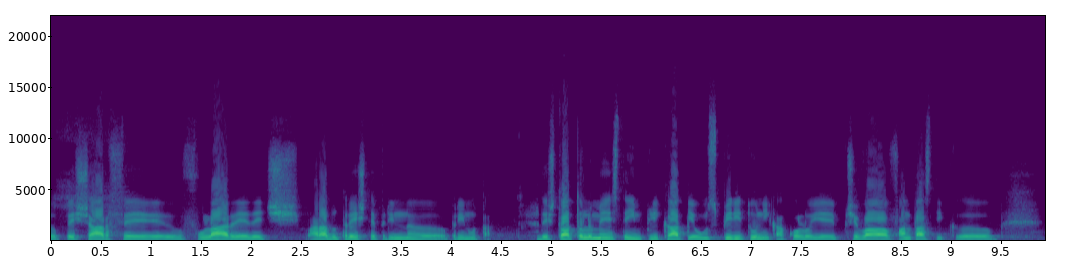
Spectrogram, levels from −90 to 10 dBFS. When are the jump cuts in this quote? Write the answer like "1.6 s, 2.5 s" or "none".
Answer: 4.9 s, 6.4 s

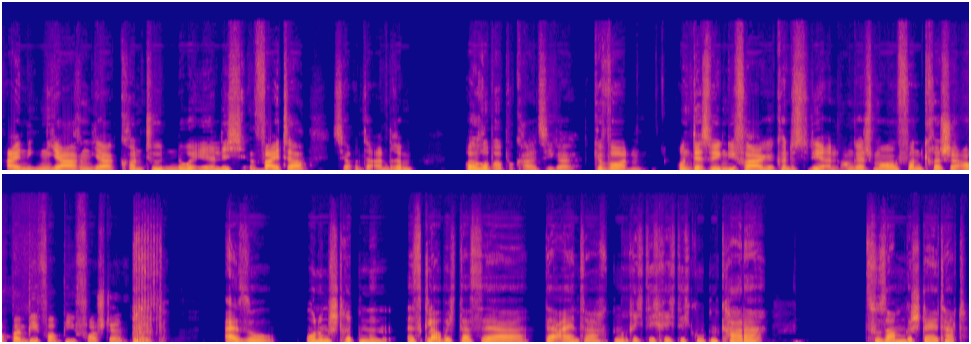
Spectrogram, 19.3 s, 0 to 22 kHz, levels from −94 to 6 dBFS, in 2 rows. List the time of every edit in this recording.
none

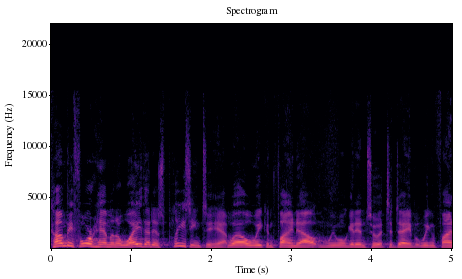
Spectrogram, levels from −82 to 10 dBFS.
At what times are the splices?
2.2 s

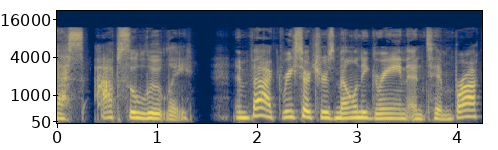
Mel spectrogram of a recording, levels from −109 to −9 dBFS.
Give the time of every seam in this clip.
none

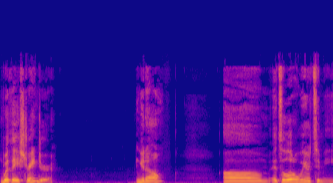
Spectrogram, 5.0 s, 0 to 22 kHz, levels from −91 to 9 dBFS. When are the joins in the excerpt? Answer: none

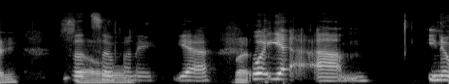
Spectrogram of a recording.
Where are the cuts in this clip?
3.1 s

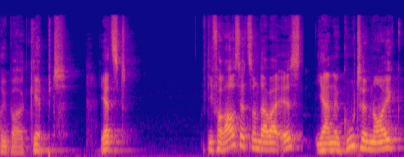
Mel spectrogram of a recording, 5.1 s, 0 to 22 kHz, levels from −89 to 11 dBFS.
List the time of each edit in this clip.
1.1 s, 3.8 s

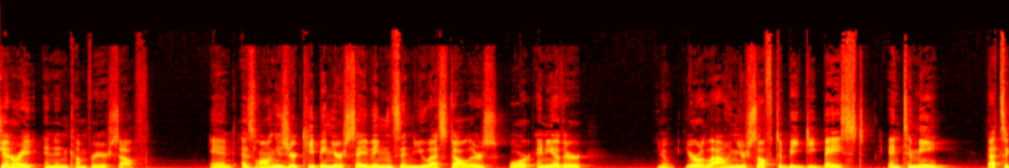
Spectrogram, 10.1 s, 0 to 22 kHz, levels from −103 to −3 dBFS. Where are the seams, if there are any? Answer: 6.7 s, 8.7 s

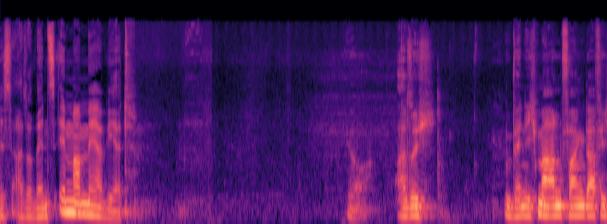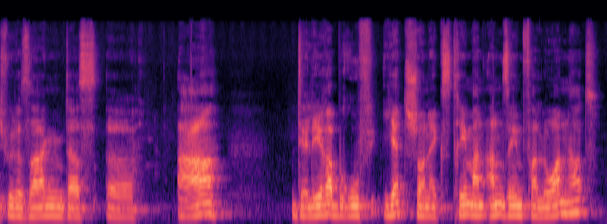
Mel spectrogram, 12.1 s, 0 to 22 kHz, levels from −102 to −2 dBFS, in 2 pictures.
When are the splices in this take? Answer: none

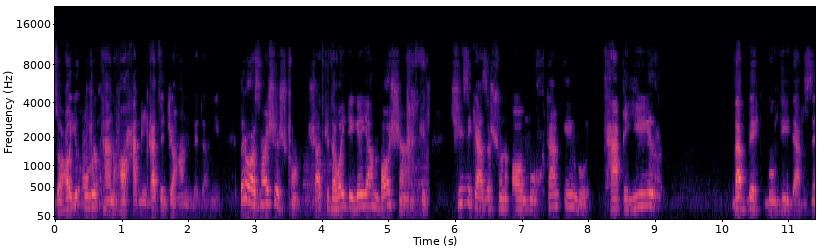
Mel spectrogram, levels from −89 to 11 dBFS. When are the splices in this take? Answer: 8.1 s

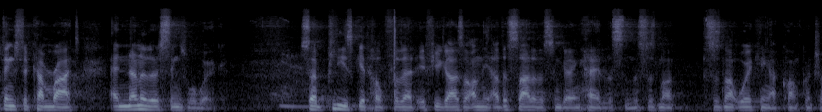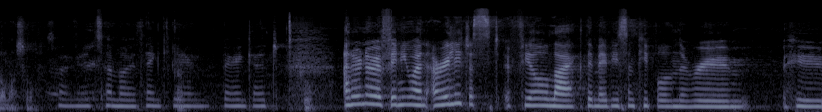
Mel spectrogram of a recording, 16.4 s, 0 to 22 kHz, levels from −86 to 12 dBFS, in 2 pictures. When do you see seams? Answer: none

